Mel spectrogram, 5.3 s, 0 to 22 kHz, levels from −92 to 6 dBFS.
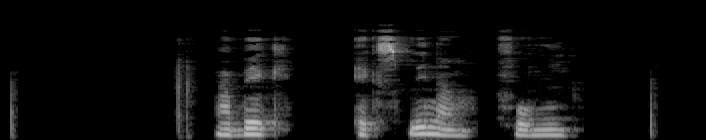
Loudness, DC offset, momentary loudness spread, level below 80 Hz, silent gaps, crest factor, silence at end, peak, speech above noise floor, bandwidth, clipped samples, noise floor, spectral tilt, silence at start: -28 LUFS; under 0.1%; 18 LU; -72 dBFS; 2.20-2.65 s, 3.59-3.71 s; 20 dB; 1.05 s; -12 dBFS; over 63 dB; 9.6 kHz; under 0.1%; under -90 dBFS; -5 dB/octave; 1.6 s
